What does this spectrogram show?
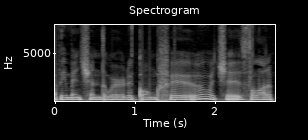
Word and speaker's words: gongfu: it is how they mentioned the word of gongfu which is a lot of people more recognized more as kungfu I think and if they think of martial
